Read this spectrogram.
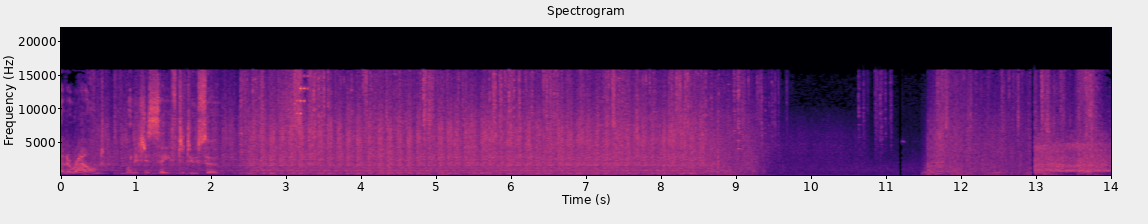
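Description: A sports car engine roars and revs hard.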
